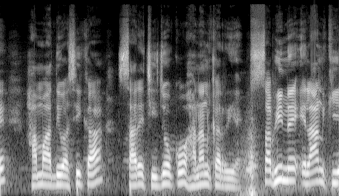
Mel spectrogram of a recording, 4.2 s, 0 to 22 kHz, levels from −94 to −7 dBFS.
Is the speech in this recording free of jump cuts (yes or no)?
no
